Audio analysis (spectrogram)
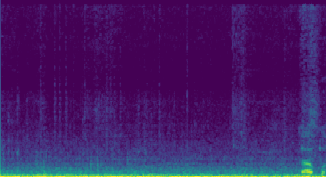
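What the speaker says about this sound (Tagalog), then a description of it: "mabibilis ang sasakyan" Steady low rumble of fast cars passing on a road in the Eastern Province of Saudi Arabia, a continuous broad traffic roar with no distinct single pass-by, near and fairly loud.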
